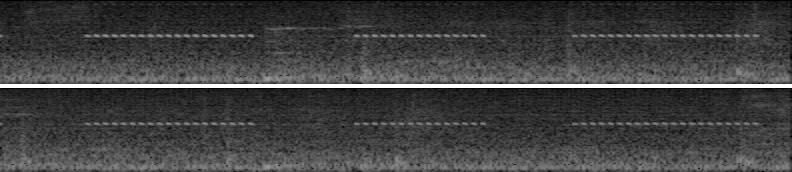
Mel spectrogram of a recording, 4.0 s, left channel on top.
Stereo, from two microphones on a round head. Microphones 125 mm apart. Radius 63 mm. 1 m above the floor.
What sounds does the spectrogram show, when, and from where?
0.0 s an insect: 20° left (ahead or behind)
